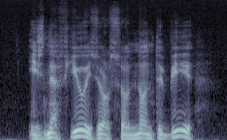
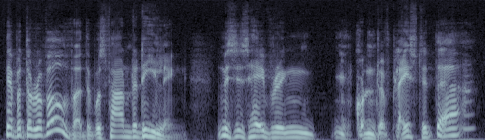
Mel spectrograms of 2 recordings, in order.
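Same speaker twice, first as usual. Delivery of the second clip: lightly voiced young Englishman, higher; Hastings voice; 8 semitones higher, faster than usual. Hastings objecting to Poirot, lightly voiced. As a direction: Hastings brightly cuts in.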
